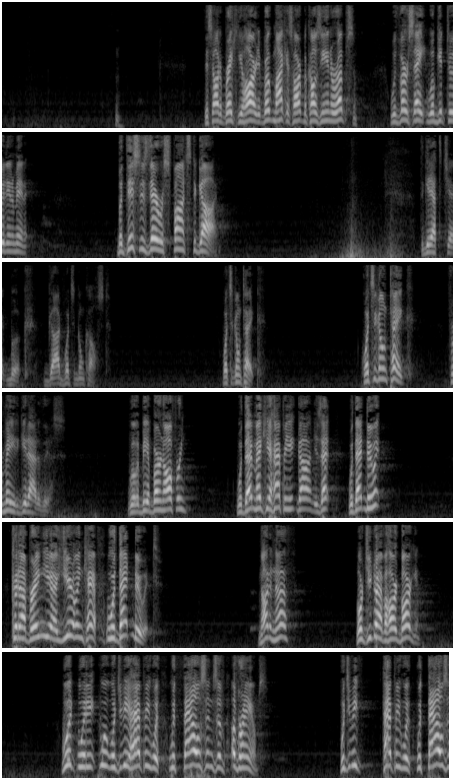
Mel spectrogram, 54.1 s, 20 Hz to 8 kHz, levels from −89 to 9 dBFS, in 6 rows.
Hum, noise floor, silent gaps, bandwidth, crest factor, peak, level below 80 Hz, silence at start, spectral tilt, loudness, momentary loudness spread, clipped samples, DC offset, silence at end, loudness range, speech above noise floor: 60 Hz at -65 dBFS; -74 dBFS; none; 7.6 kHz; 20 dB; -6 dBFS; -58 dBFS; 2.3 s; -3.5 dB/octave; -22 LUFS; 18 LU; under 0.1%; under 0.1%; 0 s; 14 LU; 51 dB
